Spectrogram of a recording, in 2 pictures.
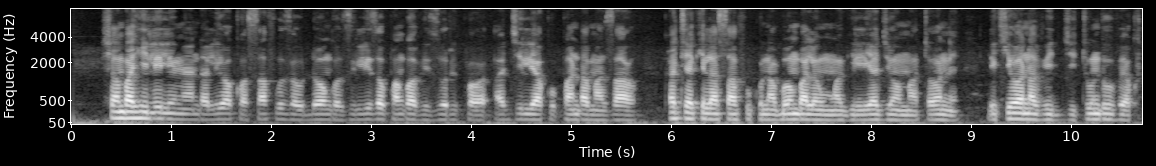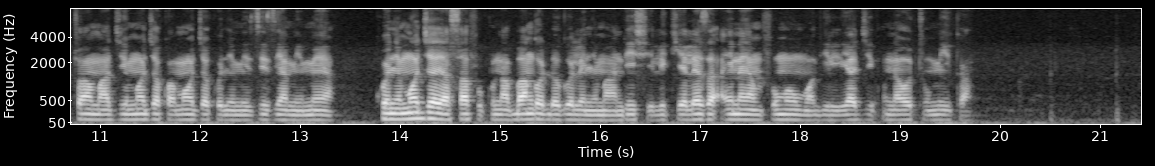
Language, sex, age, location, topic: Swahili, male, 18-24, Nairobi, agriculture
